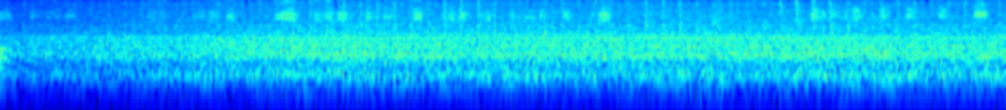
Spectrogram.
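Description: Marker pen writing on a whiteboard, with faint short strokes now and then, over a steady rushing background noise.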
